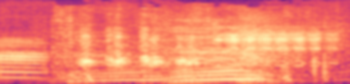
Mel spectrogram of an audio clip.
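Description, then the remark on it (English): Cows moo on a cow farm at the back of a building, as game sound effects, with a few drawn-out, overlapping calls rising and falling over under two seconds, moderately loud, and no talking. “And he's got a cow farm in the back. You can hear them all. Yeah, making all kinds of racket.”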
